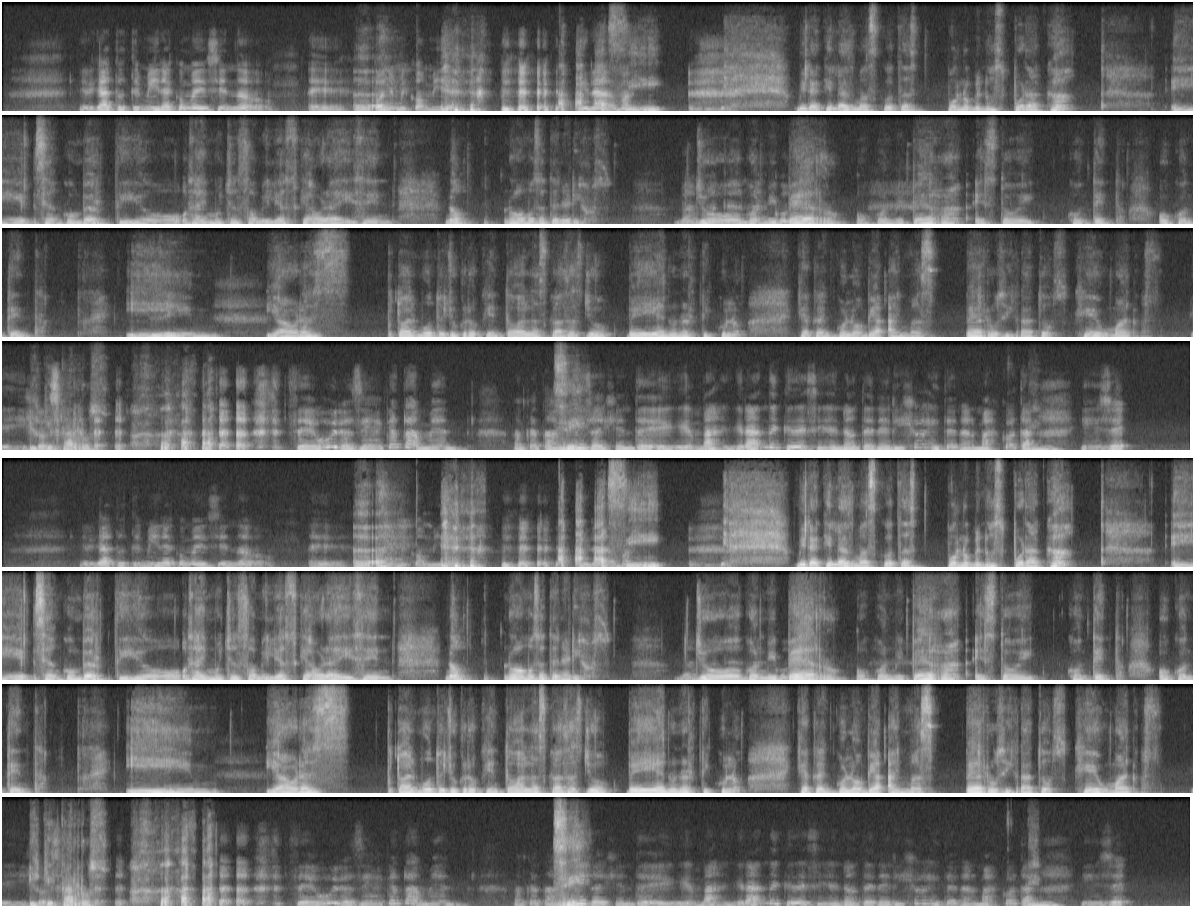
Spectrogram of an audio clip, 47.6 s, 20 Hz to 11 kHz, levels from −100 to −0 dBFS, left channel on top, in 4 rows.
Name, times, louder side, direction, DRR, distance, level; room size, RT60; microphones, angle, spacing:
voice 1, 0.1-6.3 6.9-7.5 18.6-20.0 20.8-21.0 25.4-25.6 26.0-26.5 35.7-37.0 37.9-46.9, left 4 dB, 45° left, 0.6 m, -30 dB
voice 2, 3.5-4.0 4.4-4.8 5.7-6.6 7.2-9.2 9.5-10.7 11.0-16.6 16.9-18.5 18.8-22.3 22.6-24.3 24.6-26.0 26.5-27.3 27.8-33.1 33.5-35.4 36.0-37.9 41.2-41.6 46.0-46.3, right 4 dB, 30° right, 0.4 m, -23 dB
5.7 x 2.3 x 3.0 m
head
